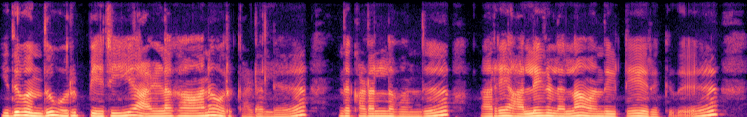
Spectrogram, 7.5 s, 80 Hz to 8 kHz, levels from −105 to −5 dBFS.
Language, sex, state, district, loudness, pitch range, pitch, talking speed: Tamil, female, Tamil Nadu, Kanyakumari, -17 LUFS, 165-200 Hz, 180 Hz, 110 wpm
